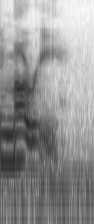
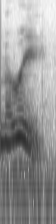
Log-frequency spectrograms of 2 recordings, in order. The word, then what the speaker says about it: Marie: Clarisse we don't say Marie like oh here's my friend Marie we don't say that we say here's my friend Marie and we put that emphasis on that second syllable trochee with the stressed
